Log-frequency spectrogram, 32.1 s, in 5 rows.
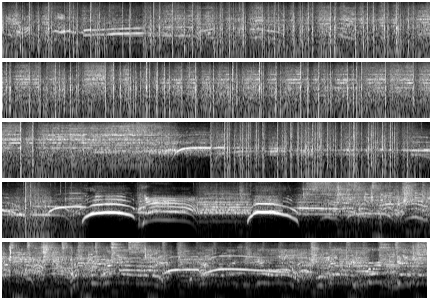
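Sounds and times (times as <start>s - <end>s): fireworks bursting: 0.0s - 20.5s.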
